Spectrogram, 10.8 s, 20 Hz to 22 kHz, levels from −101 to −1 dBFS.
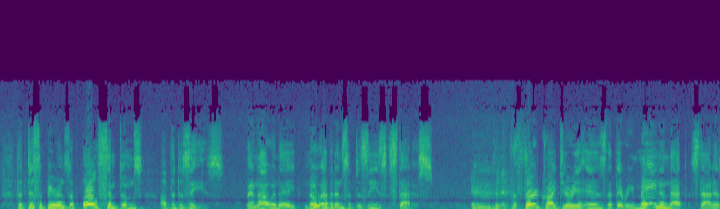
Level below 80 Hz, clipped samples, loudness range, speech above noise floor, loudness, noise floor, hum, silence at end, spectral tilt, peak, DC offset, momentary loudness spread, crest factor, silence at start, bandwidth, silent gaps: -76 dBFS; under 0.1%; 4 LU; 28 dB; -22 LUFS; -50 dBFS; none; 0 s; -4.5 dB/octave; -4 dBFS; under 0.1%; 12 LU; 18 dB; 0.05 s; 13 kHz; none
